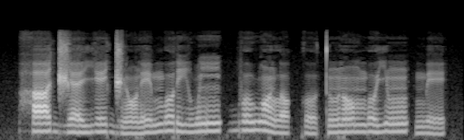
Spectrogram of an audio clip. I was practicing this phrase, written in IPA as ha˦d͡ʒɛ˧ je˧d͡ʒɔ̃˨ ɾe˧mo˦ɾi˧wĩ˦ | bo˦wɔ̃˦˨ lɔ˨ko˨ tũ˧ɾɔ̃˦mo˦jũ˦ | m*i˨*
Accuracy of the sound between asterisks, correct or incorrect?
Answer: incorrect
